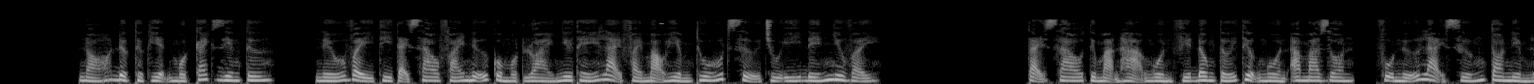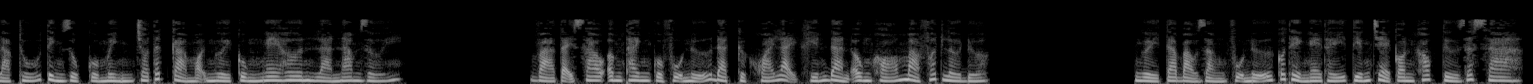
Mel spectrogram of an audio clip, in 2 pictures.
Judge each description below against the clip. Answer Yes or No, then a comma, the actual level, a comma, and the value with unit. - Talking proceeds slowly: No, average, 205 wpm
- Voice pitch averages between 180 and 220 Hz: No, medium, 170 Hz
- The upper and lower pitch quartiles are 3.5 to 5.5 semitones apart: No, average, 2.8 semitones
